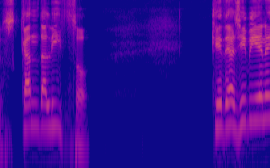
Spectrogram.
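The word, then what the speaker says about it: σκανδαλίζω: En el original, escrito en griego, se escribe el griego castellanizado, se pronuncia escandalizo con Z al final, escandalizo con K al principio, escandalizo, que de allí viene y proviene la palabra escandalizarse, ¿sí?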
